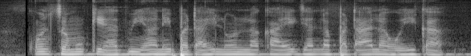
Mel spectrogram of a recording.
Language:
Chhattisgarhi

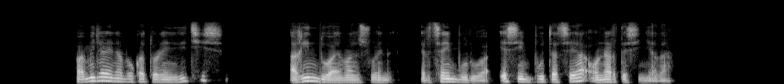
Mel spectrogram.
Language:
Basque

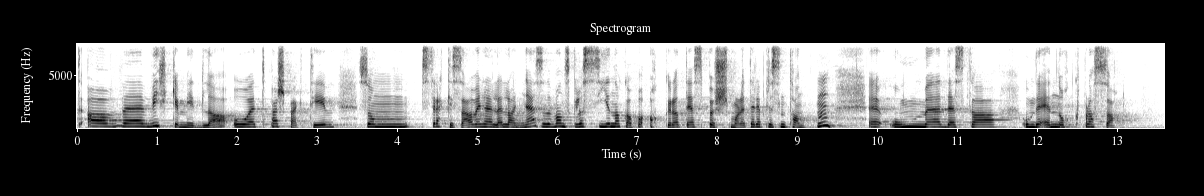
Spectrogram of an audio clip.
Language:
Norwegian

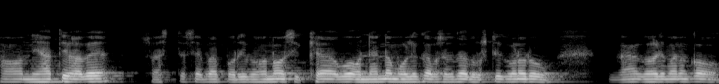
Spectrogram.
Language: Odia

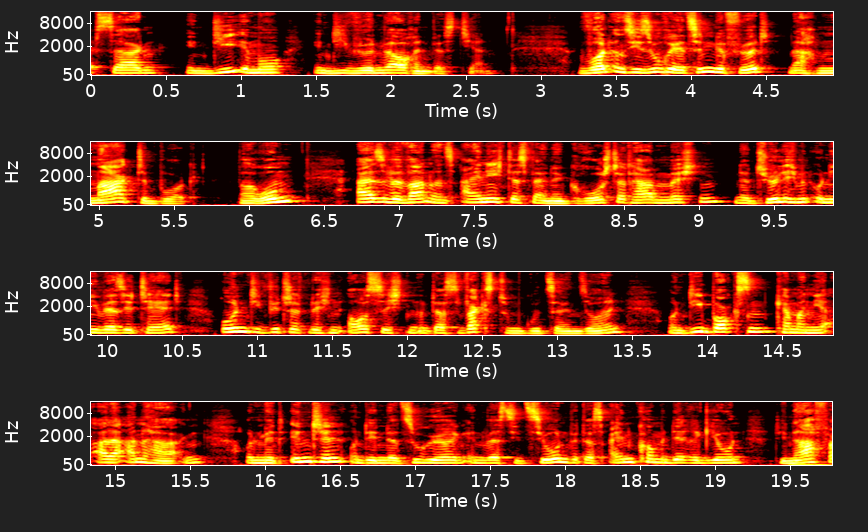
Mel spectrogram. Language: German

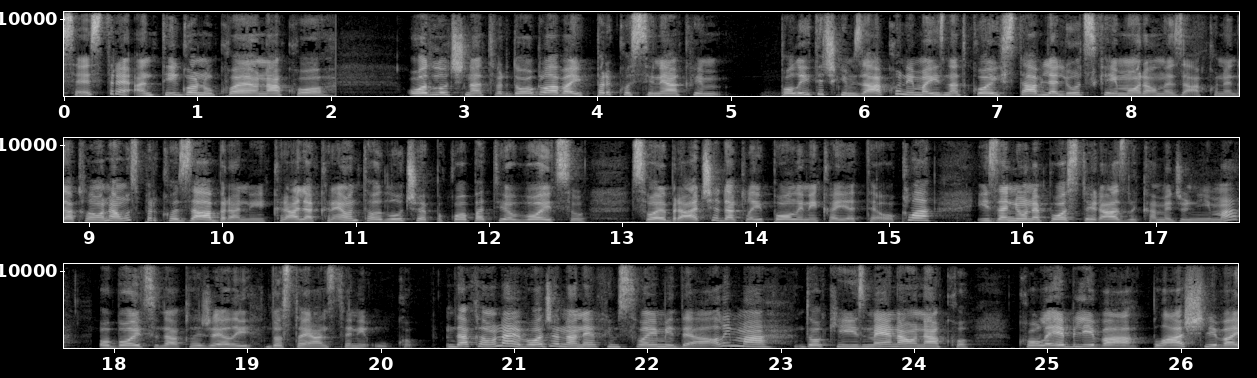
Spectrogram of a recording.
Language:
Croatian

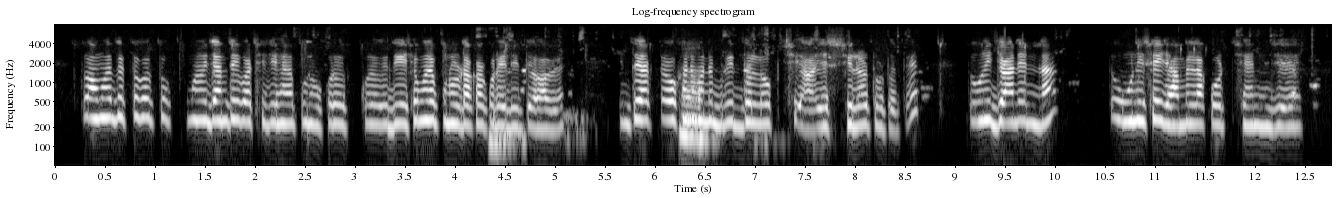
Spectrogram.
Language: Bangla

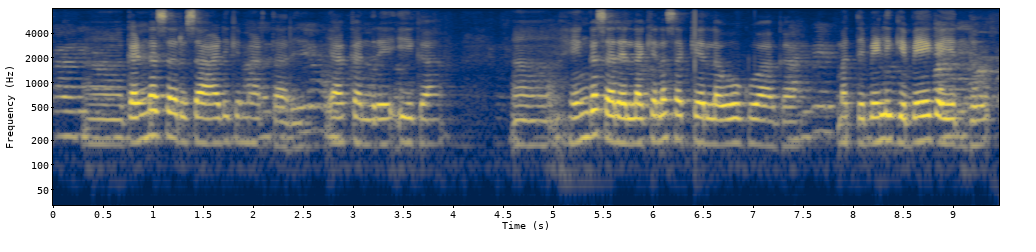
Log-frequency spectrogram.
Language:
Kannada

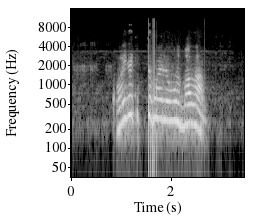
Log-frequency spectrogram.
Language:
Bashkir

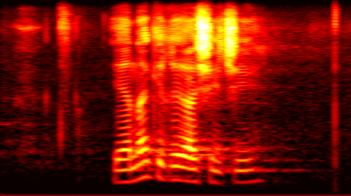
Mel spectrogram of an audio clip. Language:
Northern Sotho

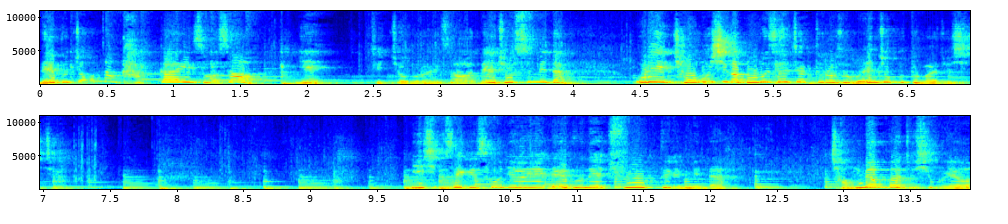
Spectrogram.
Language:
Korean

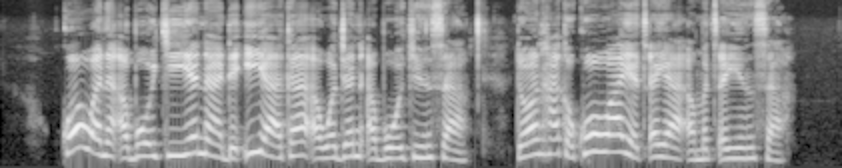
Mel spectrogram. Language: Hausa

